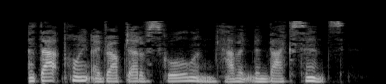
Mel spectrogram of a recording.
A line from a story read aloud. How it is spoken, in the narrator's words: Kelly said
